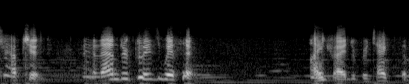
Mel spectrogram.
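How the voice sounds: Putting on a character voice, a man speaks high-pitched with very wide pitch swings at a moderate pace, faint music in the background.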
